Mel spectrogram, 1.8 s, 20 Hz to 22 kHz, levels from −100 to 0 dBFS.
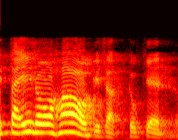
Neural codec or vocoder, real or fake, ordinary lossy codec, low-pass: codec, 16 kHz, 8 kbps, FunCodec, trained on LibriTTS, 25 frames a second; fake; none; 7.2 kHz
